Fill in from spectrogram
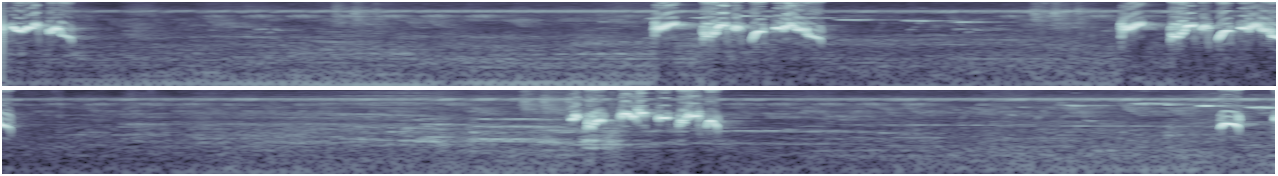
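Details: Red-whiskered bulbul singing at morning to trigger song in others: several clustered bursts of fast, bubbly warbled notes spaced a few seconds apart, a low hum early on, and a constant high electronic whine.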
